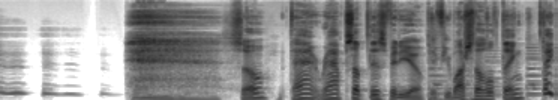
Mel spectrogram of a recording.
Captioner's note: crying; sigh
